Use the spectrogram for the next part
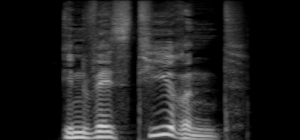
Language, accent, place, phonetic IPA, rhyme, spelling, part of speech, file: German, Germany, Berlin, [ɪnvɛsˈtiːʁənt], -iːʁənt, investierend, verb, De-investierend.ogg
- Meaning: present participle of investieren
